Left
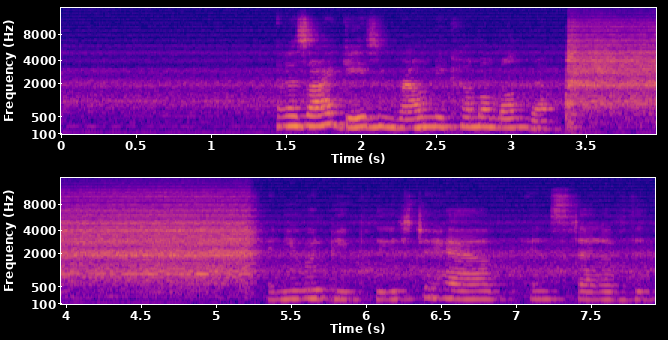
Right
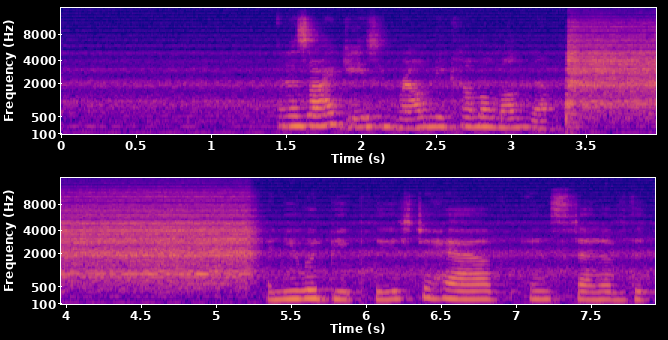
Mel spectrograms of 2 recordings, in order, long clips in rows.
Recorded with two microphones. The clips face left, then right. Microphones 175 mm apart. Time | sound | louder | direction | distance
1.4 | a woman speaking | left 3 dB | 65° left (ahead or behind) | 1.3 m
3.4 | a hiss | right 2 dB | 30° right (ahead or behind) | 2.5 m
5.3 | a woman speaking | right 12 dB | 50° right (ahead or behind) | 0.6 m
